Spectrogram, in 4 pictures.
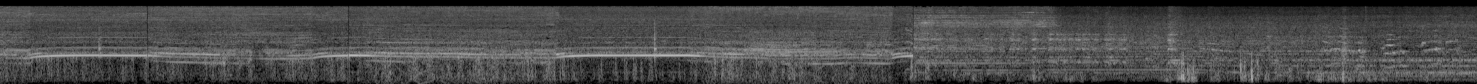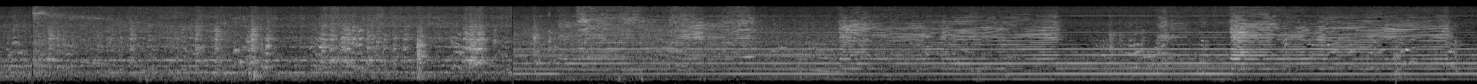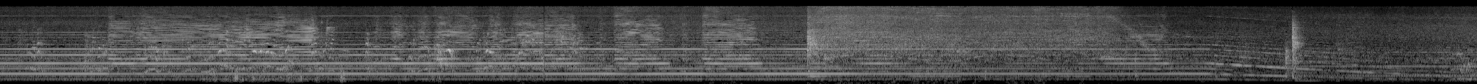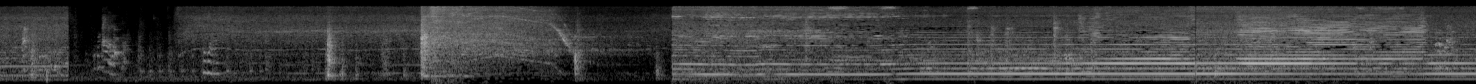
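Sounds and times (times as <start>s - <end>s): power tool motor whining: 0.0s - 21.4s.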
